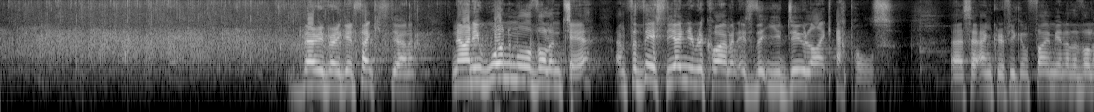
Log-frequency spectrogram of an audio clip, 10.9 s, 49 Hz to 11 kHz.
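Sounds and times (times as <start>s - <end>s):
audience applause during a church sermon: 0.0s - 4.4s
speech: 2.9s - 10.9s.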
